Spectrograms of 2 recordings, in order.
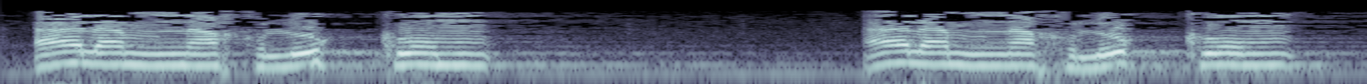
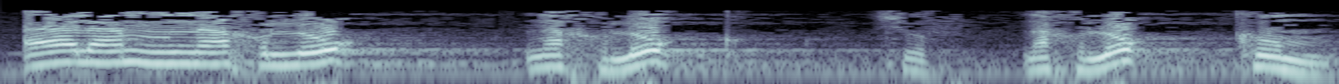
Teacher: الإدغام الناقص حيث تبقى صفة الاستعلاء في القاف · Shown in: second take · Term: إدغام ناقص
